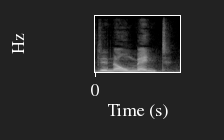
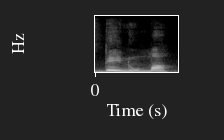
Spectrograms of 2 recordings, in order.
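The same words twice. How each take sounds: First: It is sounded out letter by letter, English-style. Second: It is said with a French pronunciation. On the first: "remember it as denouement" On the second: "the correct pronunciation is denouement because it's a French word"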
